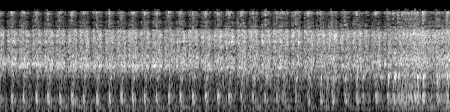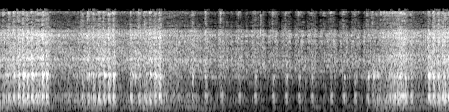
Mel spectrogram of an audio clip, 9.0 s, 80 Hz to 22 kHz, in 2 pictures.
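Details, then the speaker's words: Honda NH80 Vision two-stroke scooter, first start during restoration; catches and blips up and down cleanly with a crisp, buzzy exhaust and no misfires or rattles, and the oil pump is working. Normal revving. "what a result right as you can hear she's running nicely and the best part is the oil pumps working so that's good"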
